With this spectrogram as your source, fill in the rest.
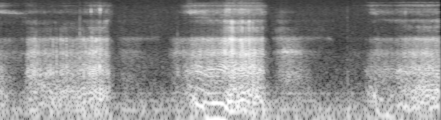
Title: Snoring is crazy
